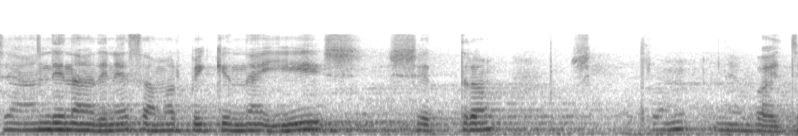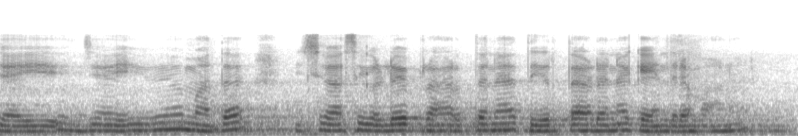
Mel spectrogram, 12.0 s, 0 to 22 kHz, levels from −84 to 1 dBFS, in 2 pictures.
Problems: low volume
